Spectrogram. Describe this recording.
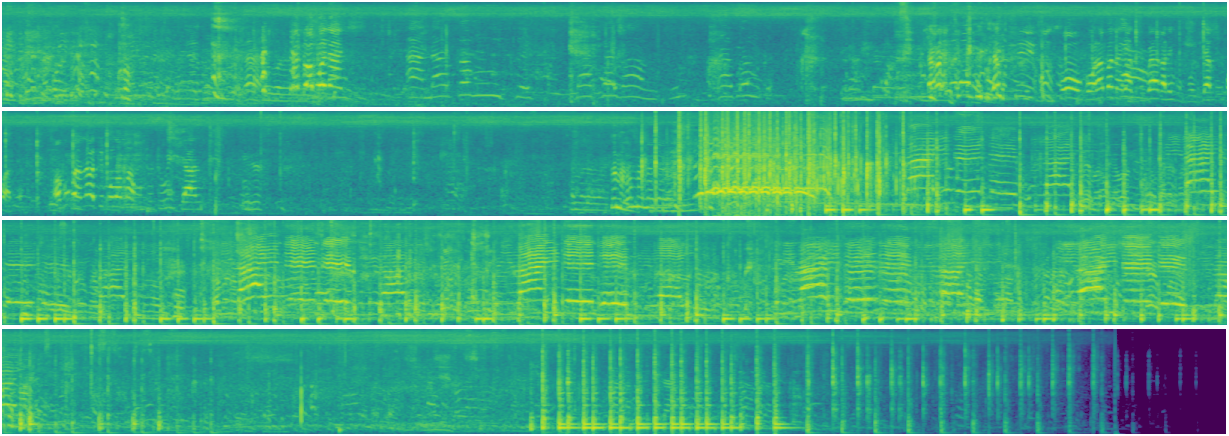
…little drama plays and more singing and dancing…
